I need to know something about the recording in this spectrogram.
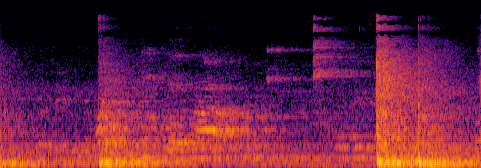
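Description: A volleyball thumps off players' arms in a large echoing hall.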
